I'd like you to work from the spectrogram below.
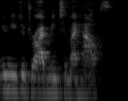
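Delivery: ordinary delivery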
